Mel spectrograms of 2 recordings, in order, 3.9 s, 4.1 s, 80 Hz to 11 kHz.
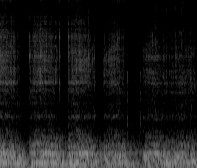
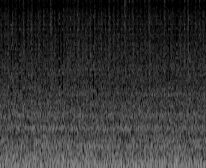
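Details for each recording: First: Modine BA130SBM shop furnace blower: squeaky scraping as the belt is turned by hand, mostly at the motor pulley, some at the larger pulley; motor and belt needed adjustment. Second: Modine garage furnace BA130SBM belt-driven blower after belt adjustment and aligning motor with blower pulley: even low rumble and steady hum, no squeal; the squeak came from the belt and misalignment.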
